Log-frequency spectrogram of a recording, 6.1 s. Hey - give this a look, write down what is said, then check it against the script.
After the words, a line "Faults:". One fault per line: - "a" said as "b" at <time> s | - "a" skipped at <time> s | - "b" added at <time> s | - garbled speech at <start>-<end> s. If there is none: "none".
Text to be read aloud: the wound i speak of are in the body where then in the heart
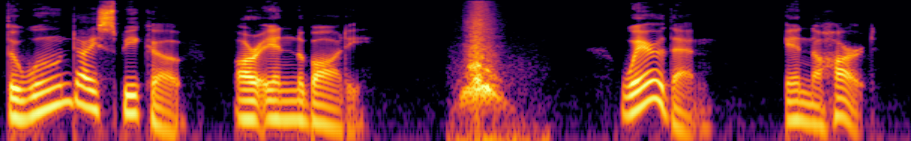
the wound i speak of are in the body where then in the heart
Faults:
none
